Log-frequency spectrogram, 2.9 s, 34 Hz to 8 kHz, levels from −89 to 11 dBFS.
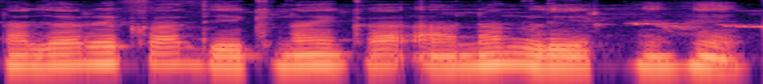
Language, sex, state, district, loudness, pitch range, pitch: Hindi, male, West Bengal, Alipurduar, -15 LUFS, 105-120 Hz, 115 Hz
